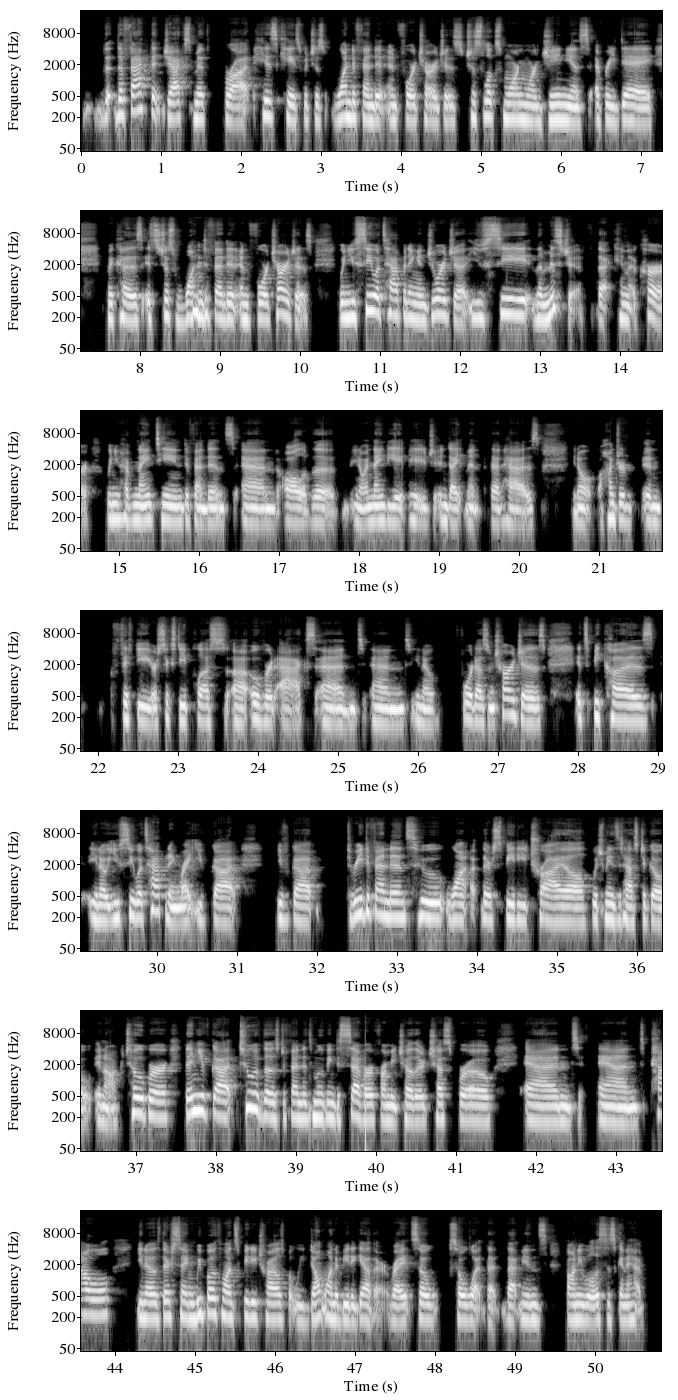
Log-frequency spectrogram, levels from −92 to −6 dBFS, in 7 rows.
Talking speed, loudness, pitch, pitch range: 180 wpm, -16 LUFS, 180 Hz, 165-200 Hz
